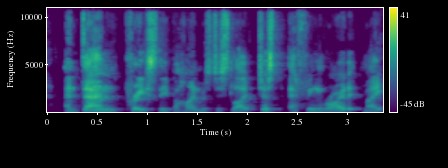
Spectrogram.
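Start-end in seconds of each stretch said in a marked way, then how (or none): 2.1-3.4 bad, rough, put-on Australian accent. Recounting what Dan Priestley said about putting it in the book, terrible Australian accent. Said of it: "It's a terrible Australian accent".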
